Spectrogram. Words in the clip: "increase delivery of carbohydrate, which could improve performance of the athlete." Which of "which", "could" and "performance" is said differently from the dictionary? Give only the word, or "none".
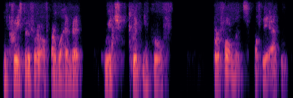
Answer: none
